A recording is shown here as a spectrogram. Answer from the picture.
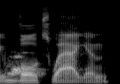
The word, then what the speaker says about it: Volkswagen: Like, I always I always pronounce it with an F, like, instead of a V, because everyone here is like Volkswagen. I'm like, Volkswagen. – Das Volkswagen. Auto. – Does it? Yeah, right. But I like automatically I pronounce, when I say VW, Volkswagen, I pronounce it with an F, because that's the way I learned to pronounce Volkswagen. – Yeah. – Even we had a trolley in Mexico because it was a Volkswagen. It's in B twice, the labial B twice, Volkswagen.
